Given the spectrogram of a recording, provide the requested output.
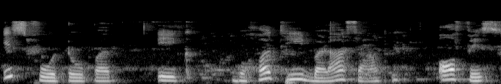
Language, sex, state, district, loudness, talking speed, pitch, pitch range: Hindi, female, Madhya Pradesh, Katni, -18 LUFS, 120 wpm, 180 Hz, 160-225 Hz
